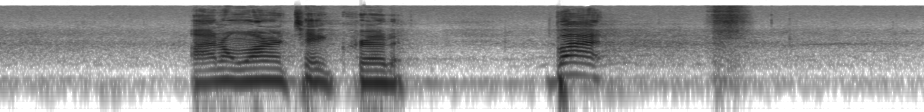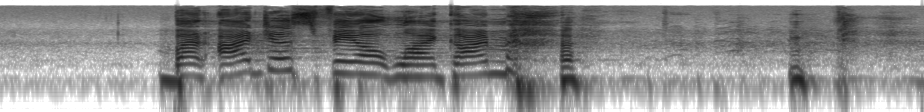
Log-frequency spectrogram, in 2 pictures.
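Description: An elderly woman speaks with animation through a microphone, heard through loudspeakers in a large hall.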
